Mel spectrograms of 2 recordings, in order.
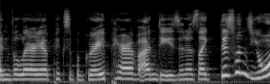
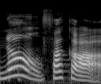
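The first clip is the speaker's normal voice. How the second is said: mock sulking, pouting tone; 3 semitones higher than usual. Retelling how Valeria pouts when Vivian hugs her: imitating a pouting refusal. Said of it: "Valeria pouts".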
